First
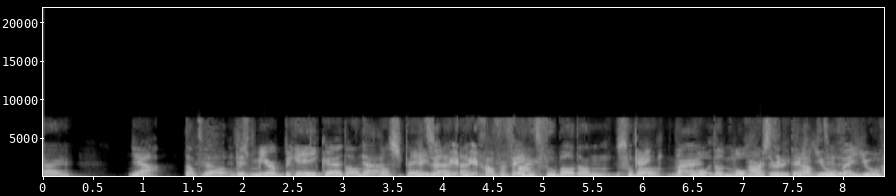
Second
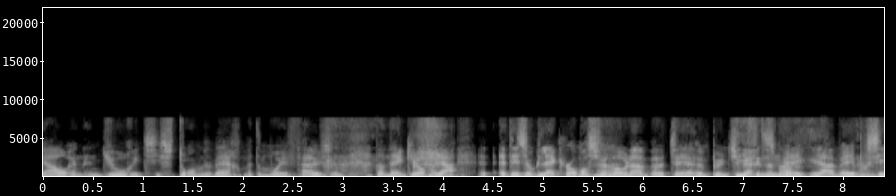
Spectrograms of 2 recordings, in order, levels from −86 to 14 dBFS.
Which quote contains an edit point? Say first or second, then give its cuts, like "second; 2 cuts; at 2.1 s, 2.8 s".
first; 3 cuts; at 3.0 s, 4.2 s, 5.8 s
